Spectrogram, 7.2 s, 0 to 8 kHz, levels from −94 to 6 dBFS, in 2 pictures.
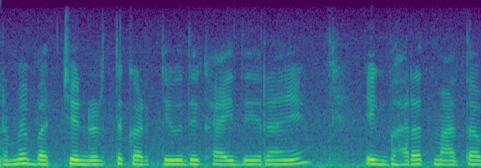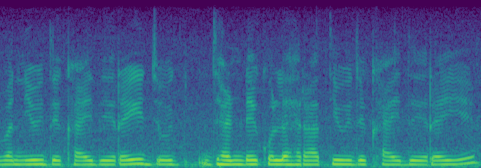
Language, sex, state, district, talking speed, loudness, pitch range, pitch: Hindi, female, Chhattisgarh, Jashpur, 210 wpm, -16 LUFS, 190-200 Hz, 195 Hz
